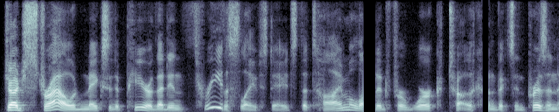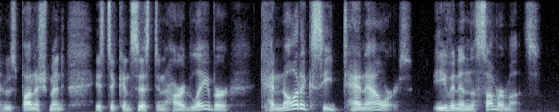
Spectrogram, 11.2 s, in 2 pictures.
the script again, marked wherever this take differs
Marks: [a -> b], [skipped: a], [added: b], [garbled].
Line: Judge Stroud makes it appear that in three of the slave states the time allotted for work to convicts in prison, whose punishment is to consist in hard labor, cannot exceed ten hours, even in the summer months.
Judge Stroud makes it appear that in three [skipped: of] the slave states the time allotted for work to convicts in prison, whose punishment is to consist in hard labor, cannot exceed ten hours, even in the summer months.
